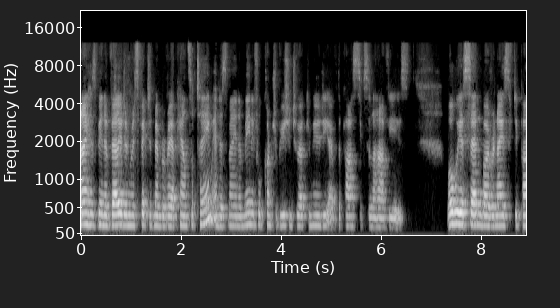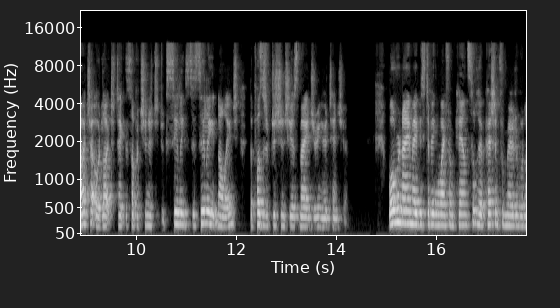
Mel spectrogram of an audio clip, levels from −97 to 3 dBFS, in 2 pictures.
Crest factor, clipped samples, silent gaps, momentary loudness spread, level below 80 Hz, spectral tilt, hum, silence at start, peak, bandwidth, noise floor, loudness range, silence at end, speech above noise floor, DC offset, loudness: 18 dB; under 0.1%; none; 13 LU; -70 dBFS; -4.5 dB/octave; none; 0 s; -2 dBFS; 12.5 kHz; -66 dBFS; 7 LU; 0 s; 46 dB; under 0.1%; -20 LUFS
